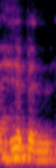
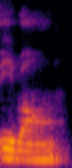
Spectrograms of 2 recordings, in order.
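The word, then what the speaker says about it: Hibon: until like a year we always called him Ben hibbin and then in an interview he's like it's ebone like Ben why have you let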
